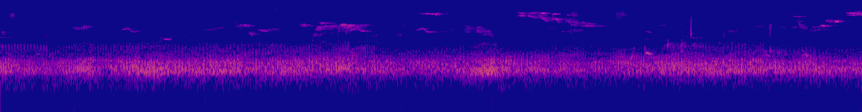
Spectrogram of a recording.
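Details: An Estonian farmstead pond in spring carries a thick, even chorus of croaking frogs, steady throughout, overlaid by scattered high bird chirps and short whistled notes.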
